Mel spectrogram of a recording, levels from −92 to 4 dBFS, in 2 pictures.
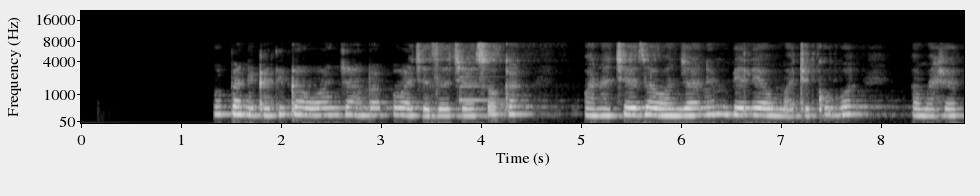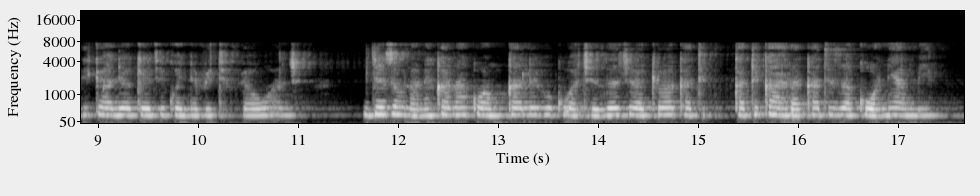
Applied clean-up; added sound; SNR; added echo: none; Piano; 19 dB; reverberation time 0.5 s.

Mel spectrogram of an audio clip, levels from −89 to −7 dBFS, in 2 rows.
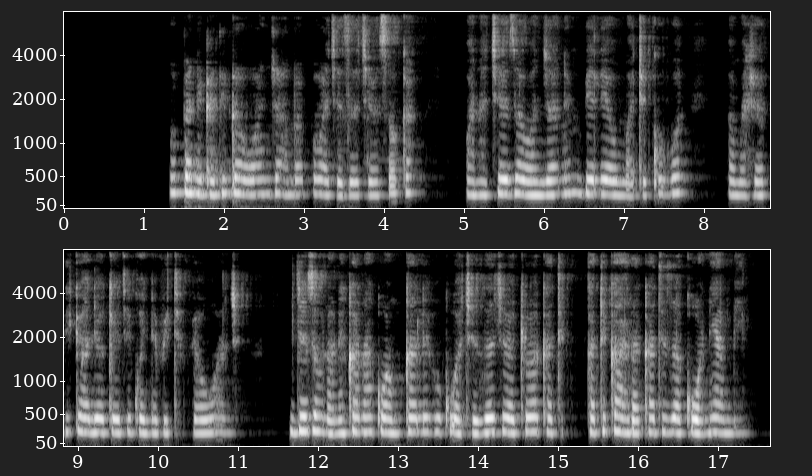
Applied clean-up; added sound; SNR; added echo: neural mask model DeepFilterNet 3.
